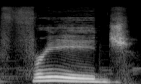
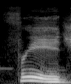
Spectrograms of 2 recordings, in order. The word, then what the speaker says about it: fridge: and say it like fridge fridge the DG pronounces basically a j sound fridge fridge well that's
